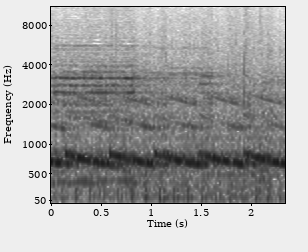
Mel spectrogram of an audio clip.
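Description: Vehicle siren sounding a fast repeating yelp, each sweep falling in pitch, about three a second.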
